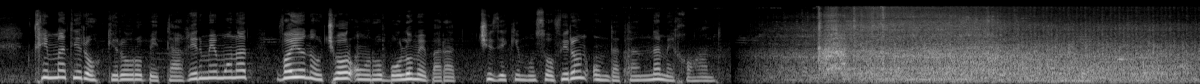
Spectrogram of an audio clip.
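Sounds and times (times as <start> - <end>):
street traffic: 0.0 - 12.0
vehicle engine running: 8.1 - 12.0.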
